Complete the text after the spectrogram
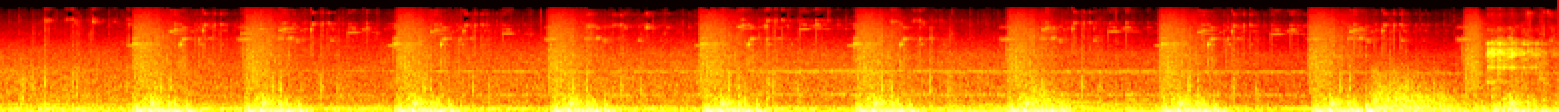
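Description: A heavy stone block scrapes and thuds along the floor in repeated pulls.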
